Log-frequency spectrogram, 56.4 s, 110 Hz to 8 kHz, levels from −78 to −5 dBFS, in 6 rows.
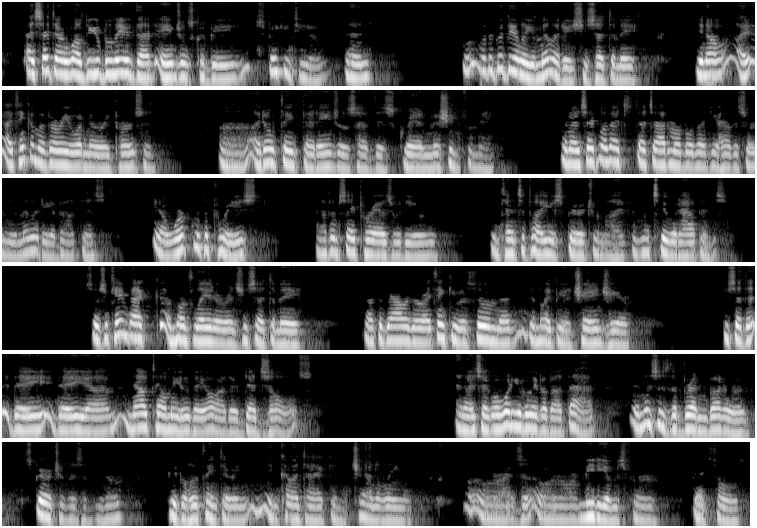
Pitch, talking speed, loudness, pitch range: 170 Hz, 175 wpm, -19 LUFS, 150-190 Hz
